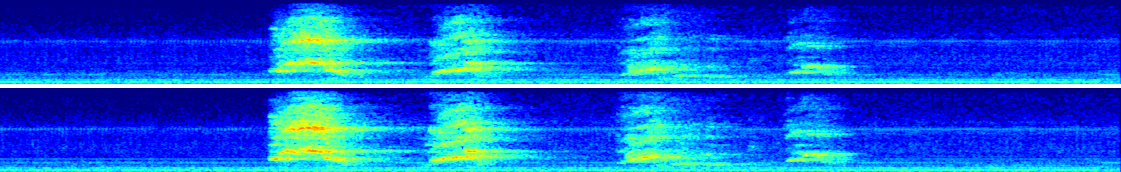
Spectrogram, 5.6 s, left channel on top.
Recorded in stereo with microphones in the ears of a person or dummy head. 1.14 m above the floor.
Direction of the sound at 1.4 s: 55° right (ahead or behind).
